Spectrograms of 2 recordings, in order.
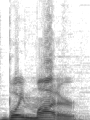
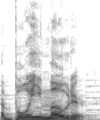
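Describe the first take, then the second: First: The second word sounds like 'modder'. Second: The second word sounds like 'motor'. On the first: This is how the speaker reads it in their head. "It's boy modder now. That's the way I fucking read it in my mind" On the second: This is the intended pronunciation. "it's supposed to be pronounced boy motor"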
